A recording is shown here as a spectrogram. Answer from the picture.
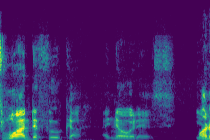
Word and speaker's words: Juan de Fuca: Oh, I think it's pronounced Cascas. No, Juan de Fuca. Did I fumble the geologist? It's Juan de Fuca.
